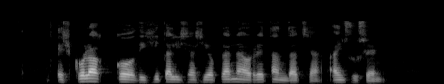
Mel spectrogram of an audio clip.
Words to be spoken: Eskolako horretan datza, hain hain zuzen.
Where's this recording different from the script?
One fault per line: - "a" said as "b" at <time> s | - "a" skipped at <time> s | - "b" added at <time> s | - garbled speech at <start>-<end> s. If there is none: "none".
- "digitalizazio plana" added at 1.4 s
- "hain" skipped at 3.5 s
